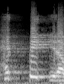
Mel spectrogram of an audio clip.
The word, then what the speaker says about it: 햇빛: 햇빛이라 발음하죠. 햇빛? 햇빛? 일단은 명사 결합한 거라 될 수 있을 것 같아. 그지? 그 다음 햇빛, 빛이니까 된소리 발음되는 것 같아.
